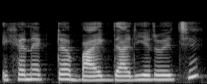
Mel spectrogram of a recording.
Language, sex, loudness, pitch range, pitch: Bengali, female, -16 LUFS, 205-230 Hz, 215 Hz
